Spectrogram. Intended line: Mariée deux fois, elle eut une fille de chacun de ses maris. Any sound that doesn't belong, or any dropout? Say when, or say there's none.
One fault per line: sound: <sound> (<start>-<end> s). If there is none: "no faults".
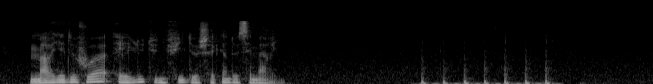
sound: thud (4.1-5.7 s)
